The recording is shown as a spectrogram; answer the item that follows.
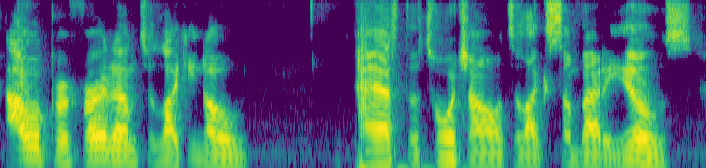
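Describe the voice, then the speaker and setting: A man's voice: medium pitch, normal speed, slight background noise. A man in his twenties chatting casually about cartoons, rambling with lots of filler words. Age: 20s. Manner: animated, rambling with many "like" fillers. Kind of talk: casual chat.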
